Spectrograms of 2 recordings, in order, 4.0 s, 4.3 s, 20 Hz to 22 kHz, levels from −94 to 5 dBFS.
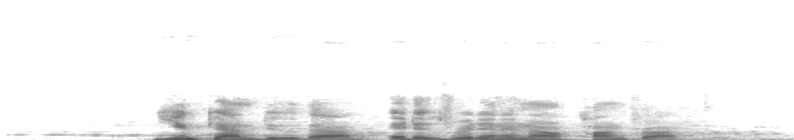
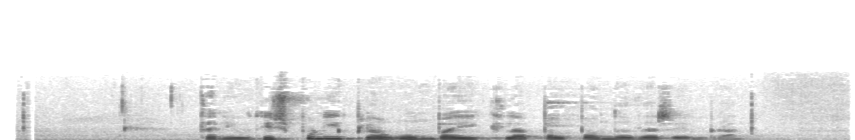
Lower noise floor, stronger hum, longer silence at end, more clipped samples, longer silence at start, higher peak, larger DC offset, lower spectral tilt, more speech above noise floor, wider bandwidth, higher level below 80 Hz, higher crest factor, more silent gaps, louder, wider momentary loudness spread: first, -72 dBFS vs -55 dBFS; neither; about the same, 0.5 s vs 0.6 s; neither; first, 0.75 s vs 0.6 s; second, -20 dBFS vs -12 dBFS; neither; first, -7.5 dB/octave vs -5.5 dB/octave; first, 36 dB vs 27 dB; second, 7.2 kHz vs 10 kHz; first, -72 dBFS vs -82 dBFS; about the same, 18 dB vs 18 dB; neither; second, -37 LUFS vs -29 LUFS; second, 7 LU vs 22 LU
